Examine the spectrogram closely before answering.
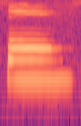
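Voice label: "bong1", Cantonese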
